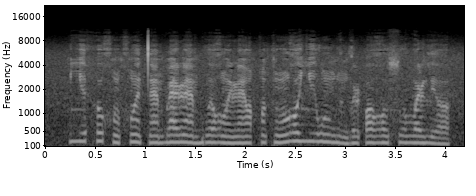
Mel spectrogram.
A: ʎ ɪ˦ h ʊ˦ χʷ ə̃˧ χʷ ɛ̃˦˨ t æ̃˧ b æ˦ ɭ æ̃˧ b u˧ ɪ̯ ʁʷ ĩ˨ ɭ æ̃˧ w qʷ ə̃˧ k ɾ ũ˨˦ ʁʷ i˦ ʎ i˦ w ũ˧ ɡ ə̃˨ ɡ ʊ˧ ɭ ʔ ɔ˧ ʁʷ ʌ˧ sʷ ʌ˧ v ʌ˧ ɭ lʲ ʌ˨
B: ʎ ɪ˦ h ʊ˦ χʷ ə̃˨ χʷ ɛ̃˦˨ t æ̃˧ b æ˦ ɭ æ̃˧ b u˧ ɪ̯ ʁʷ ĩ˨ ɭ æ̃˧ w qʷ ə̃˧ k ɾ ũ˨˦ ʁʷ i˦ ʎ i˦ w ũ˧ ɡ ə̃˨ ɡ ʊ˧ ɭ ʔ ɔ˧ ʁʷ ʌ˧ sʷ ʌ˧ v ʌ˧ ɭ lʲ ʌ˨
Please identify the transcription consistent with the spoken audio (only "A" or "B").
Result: B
